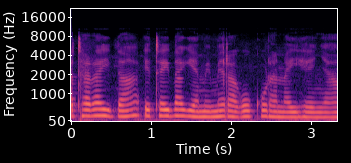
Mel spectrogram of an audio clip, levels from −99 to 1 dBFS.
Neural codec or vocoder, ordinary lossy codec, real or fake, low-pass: none; none; real; 10.8 kHz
